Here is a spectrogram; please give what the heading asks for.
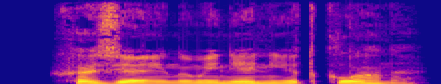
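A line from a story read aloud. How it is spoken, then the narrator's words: Sad reply. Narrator (Russian): как-то печально ответила она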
